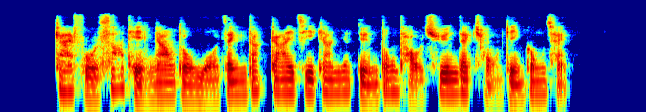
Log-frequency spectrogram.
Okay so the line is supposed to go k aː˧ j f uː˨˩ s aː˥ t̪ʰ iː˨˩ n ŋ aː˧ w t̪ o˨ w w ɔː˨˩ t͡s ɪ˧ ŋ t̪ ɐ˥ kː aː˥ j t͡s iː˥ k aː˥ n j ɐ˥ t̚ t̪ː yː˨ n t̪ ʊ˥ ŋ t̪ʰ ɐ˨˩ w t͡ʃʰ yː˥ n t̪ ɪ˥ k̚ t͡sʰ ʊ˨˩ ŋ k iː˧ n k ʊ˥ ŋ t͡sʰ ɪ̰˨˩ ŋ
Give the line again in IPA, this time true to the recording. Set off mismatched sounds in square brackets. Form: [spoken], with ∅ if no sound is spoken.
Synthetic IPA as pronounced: k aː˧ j f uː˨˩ s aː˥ t̪ʰ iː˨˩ n ŋ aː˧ w t̪ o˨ w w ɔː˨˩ t͡s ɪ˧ ŋ t̪ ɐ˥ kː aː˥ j t͡s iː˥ k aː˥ n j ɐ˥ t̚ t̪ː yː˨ n t̪ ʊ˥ ŋ t̪ʰ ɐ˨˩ w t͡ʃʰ yː˥ n t̪ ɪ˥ k̚ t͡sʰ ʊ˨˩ ŋ k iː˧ n k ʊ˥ ŋ t͡sʰ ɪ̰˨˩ ŋ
